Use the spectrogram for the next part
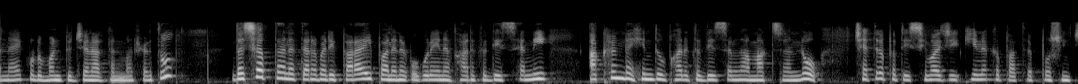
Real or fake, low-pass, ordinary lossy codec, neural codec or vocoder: fake; 7.2 kHz; none; codec, 16 kHz, 1 kbps, X-Codec, HuBERT features, trained on balanced general audio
